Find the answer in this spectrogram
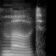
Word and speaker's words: M.O.A.T.: Texas contains 254 counties MOA dot T pronounced mote monumental outrageousness around Texas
